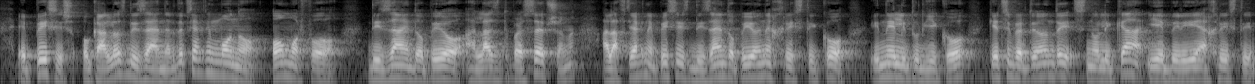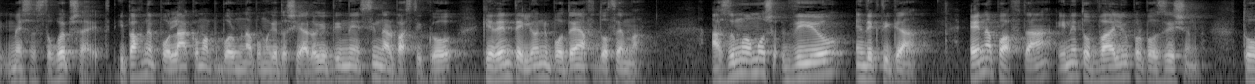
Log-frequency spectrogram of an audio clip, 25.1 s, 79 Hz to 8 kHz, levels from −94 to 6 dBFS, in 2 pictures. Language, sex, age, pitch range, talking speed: Greek, male, 30-49, 115-175 Hz, 160 wpm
